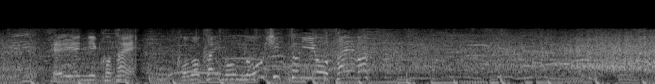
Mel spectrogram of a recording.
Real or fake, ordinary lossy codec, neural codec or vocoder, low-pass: real; none; none; 5.4 kHz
